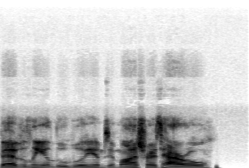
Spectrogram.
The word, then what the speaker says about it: Montrezl Harrell: and Lou Williams in montrezl harrell the L is silent they just like they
